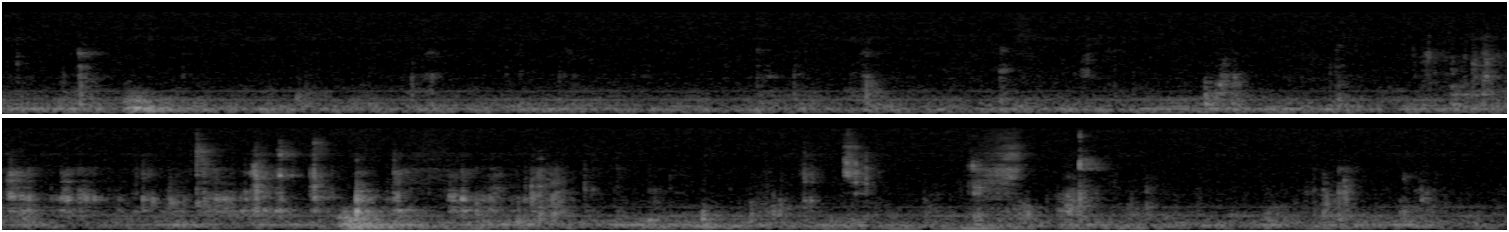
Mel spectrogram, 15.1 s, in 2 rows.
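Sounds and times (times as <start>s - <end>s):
person chewing a burger: 3.7s - 15.0s.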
